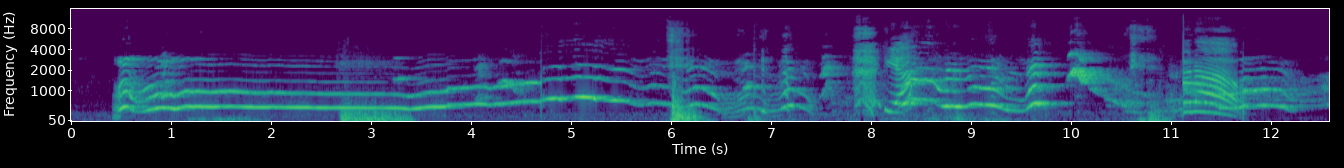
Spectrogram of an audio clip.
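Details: Dramatic Siberian Husky vocalizing indoors: a long, steady howl held for several seconds that breaks into wavering, talking-like howls bending up and down, with a few sharp clicks and knocks in the room.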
